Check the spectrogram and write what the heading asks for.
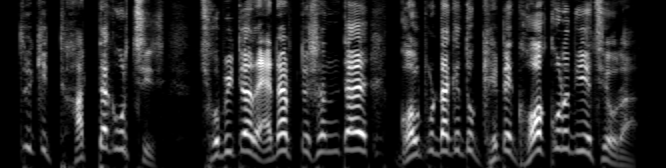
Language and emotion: Bengali, angry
